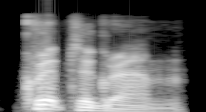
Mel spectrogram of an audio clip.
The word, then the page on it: cryptogram: British English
